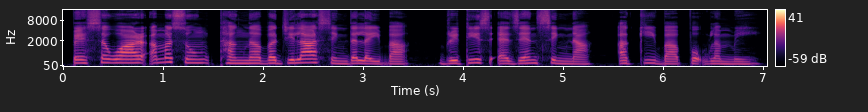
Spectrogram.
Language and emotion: Manipuri, neutral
